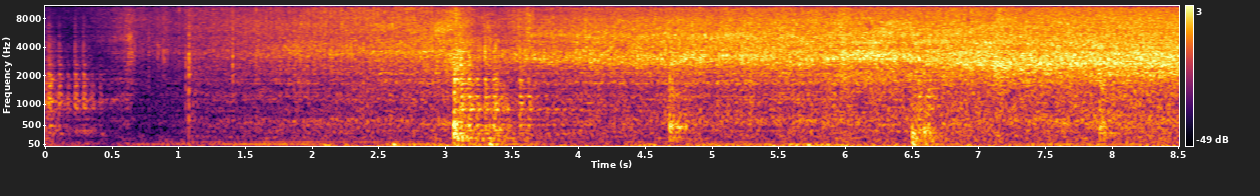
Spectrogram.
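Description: Raw meat sizzles loudly on a hot grill.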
